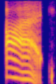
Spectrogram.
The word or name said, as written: eye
